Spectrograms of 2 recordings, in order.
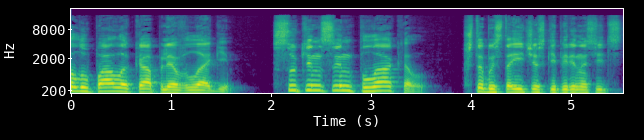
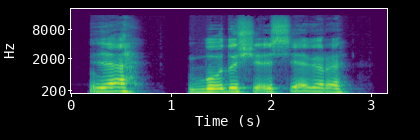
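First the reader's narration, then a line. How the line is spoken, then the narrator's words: Unsure, doubtful mumble. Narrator (Russian): промямлил он таким тоном, словно сам не верил, что это может быть правдой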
